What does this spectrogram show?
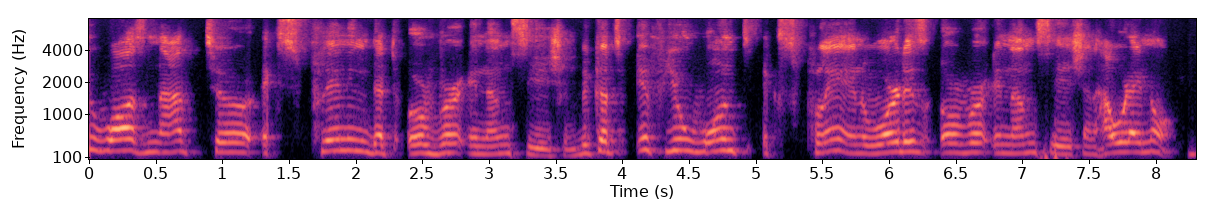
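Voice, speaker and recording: Speaking with a non-native accent, a man with a high pitch goes at a fairly slow pace with hardly any pauses and ordinary pitch variation. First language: non-native English speaker. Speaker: English learner and channel host. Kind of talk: interviewer in conversation.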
